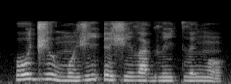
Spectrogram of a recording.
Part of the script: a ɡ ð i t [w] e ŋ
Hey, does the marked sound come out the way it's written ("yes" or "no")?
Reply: no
